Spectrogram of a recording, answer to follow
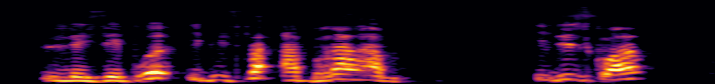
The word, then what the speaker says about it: Abraham: Mais ils disent pas Abraham comme nous, hein. Il le B, il le prononce ve Alors, comment on peut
